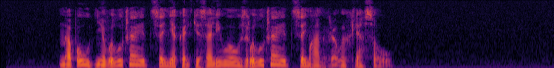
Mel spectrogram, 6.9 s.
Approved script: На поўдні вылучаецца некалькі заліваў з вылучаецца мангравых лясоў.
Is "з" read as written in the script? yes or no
yes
